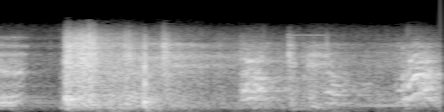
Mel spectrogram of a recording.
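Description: A door is forced open with a heavy chair: one loud, splintering crash, then a rough clatter of debris and a few scraping thuds settling over the next two seconds.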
